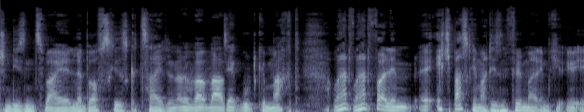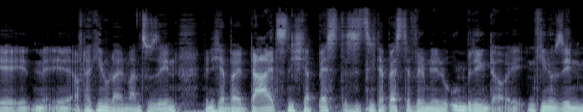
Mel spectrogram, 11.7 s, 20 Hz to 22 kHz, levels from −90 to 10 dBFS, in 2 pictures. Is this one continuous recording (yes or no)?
no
